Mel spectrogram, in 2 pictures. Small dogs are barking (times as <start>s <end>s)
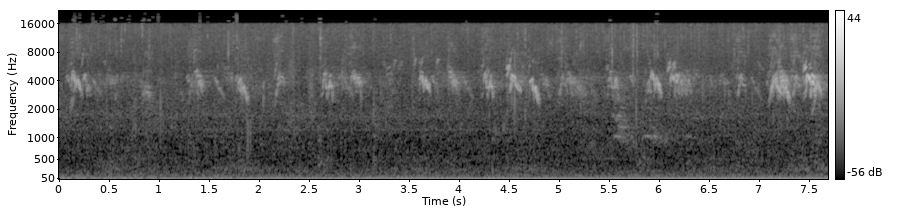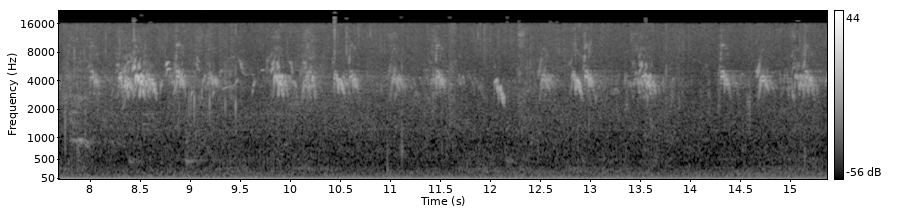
5.5s 6.4s, 7.5s 9.6s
